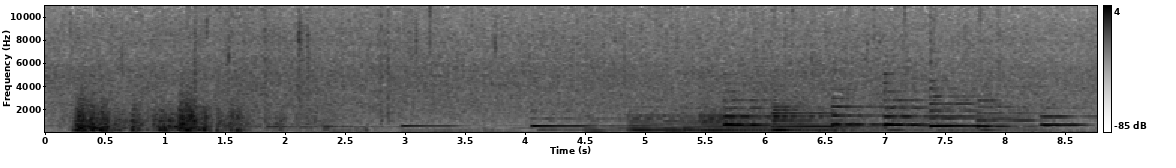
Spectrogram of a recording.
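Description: A loud burst of thunder rumbles over steady rain in the opening seconds, then a gentle melody of sustained notes rises and carries on as the storm fades beneath it.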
